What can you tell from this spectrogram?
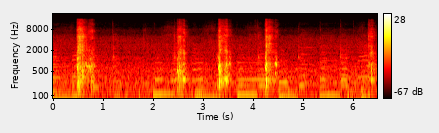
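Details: Cat sick with cat flu, also sneezing and with a runny nose, its housemate cats and kitten also ill: five short, harsh coughing bursts over a low background hum.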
